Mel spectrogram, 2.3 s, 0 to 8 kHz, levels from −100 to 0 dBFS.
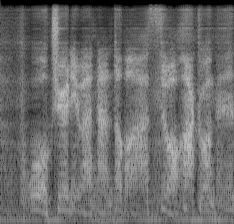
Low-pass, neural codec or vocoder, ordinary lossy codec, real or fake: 7.2 kHz; codec, 16 kHz, about 1 kbps, DyCAST, with the encoder's durations; none; fake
